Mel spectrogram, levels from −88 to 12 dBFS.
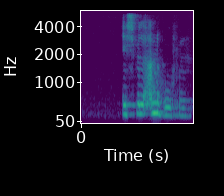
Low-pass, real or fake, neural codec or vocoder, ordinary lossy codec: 5.4 kHz; fake; codec, 24 kHz, 3.1 kbps, DualCodec; none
